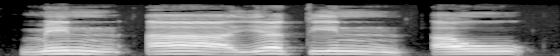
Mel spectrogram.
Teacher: Min ayatin aw. Hamza came after Tanween, there will be Izhar. There is no gunna.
